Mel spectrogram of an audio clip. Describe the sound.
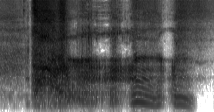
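A heavy smoker who goes through four packs a day clears his throat, a raspy, groaning hack followed by a few strained voiced pulls, heard alone.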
